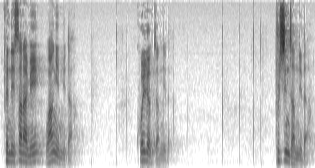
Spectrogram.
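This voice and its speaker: A male pastor preaching a sermon in a church, reading scripture aloud and retelling the stories with dramatic emphasis. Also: on the high side. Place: church sanctuary.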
